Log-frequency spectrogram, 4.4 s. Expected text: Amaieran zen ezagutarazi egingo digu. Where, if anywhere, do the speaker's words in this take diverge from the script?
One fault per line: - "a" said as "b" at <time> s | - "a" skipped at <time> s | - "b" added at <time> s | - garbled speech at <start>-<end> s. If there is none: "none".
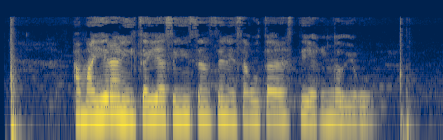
- "hiltzailea zein izan" added at 1.3 s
